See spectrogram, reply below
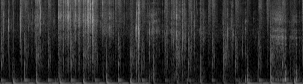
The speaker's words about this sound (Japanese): めっちゃパサパサ言ってんですけど口の中が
